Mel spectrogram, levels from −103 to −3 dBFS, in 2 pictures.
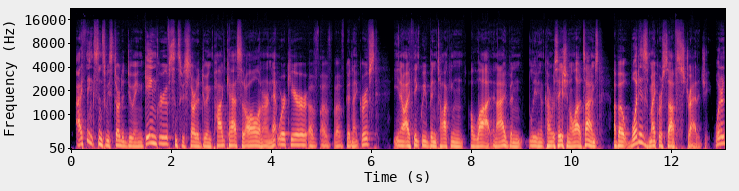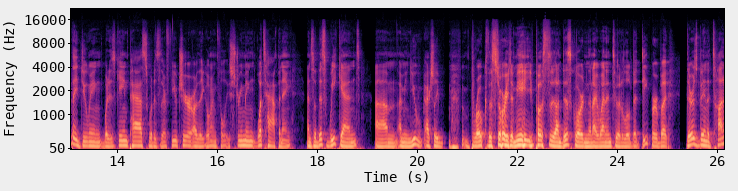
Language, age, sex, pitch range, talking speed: English, 30-49, male, 105-125 Hz, 230 wpm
